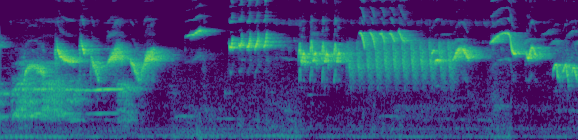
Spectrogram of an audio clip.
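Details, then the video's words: Javan bush lark in mating condition sings wavering warbled whistles, then dense buzzy trilled phrases and sharp upslurs, over a faint low hum. "branjangan lagi over birahi minta kawin"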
